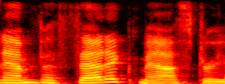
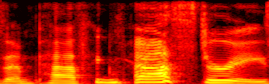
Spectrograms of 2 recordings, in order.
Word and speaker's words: Empathic Mastery: Some people call it Empathetic Mastery, but it is Empathic Mastery, so you got it.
